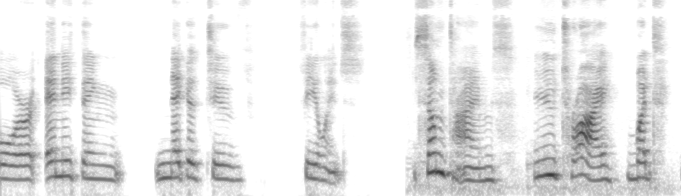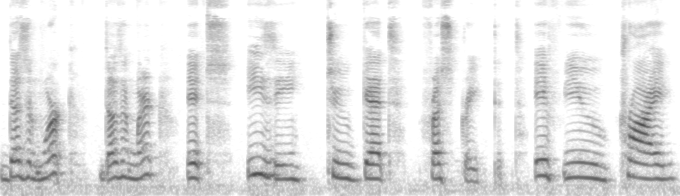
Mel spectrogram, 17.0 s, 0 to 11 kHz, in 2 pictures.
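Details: Adult woman living with aphasia and apraxia since a stroke 15 years ago: aphasia with apraxia of speech.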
